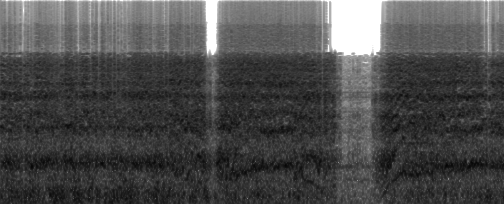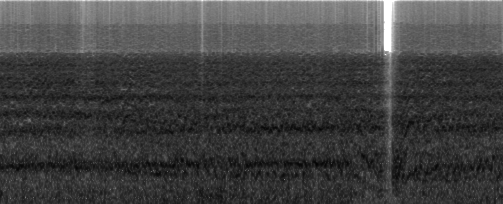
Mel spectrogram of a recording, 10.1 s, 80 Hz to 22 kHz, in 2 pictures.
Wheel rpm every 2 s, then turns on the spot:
210, 90, 190, 200, 130.
none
